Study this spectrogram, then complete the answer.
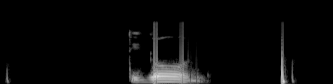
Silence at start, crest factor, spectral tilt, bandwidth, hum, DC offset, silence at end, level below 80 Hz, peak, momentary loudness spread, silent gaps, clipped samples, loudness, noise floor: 1.3 s; 22 dB; -8 dB/octave; 7.6 kHz; none; under 0.1%; 0.45 s; -46 dBFS; 0 dBFS; 16 LU; none; under 0.1%; -20 LUFS; -89 dBFS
